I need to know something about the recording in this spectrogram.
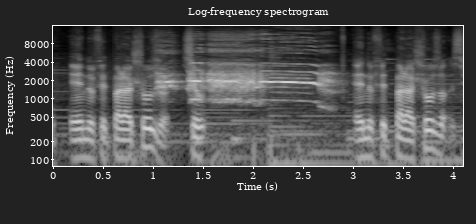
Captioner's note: rooster Cries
